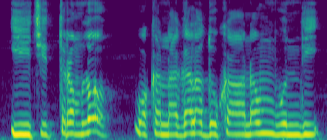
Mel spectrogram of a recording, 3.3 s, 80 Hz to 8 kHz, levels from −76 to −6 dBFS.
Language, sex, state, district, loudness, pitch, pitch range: Telugu, male, Telangana, Hyderabad, -16 LUFS, 220 Hz, 210-230 Hz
